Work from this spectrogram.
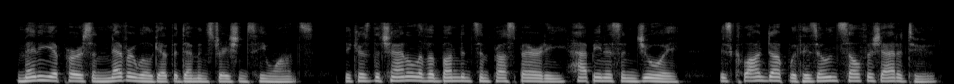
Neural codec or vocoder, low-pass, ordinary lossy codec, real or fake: none; 7.2 kHz; MP3, 48 kbps; real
